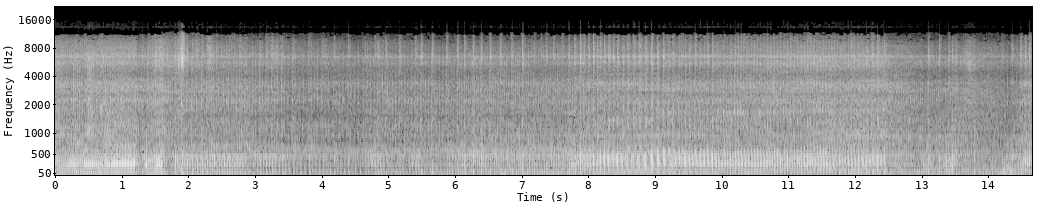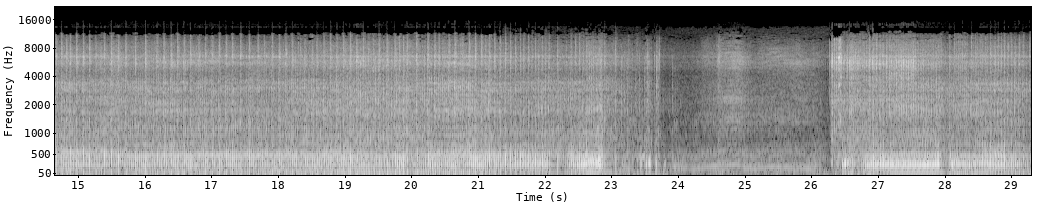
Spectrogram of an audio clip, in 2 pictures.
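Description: Enduro motorcycle engine running under load on a steep climb, the throttle rising and falling. Near the end it drops to a low, quiet idle for a couple of seconds, then revs up again.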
